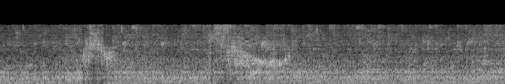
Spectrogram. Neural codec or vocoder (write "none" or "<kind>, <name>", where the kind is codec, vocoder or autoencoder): none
